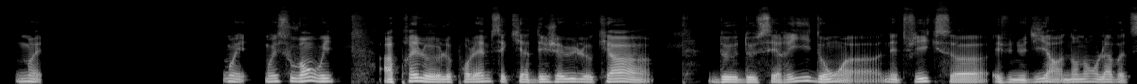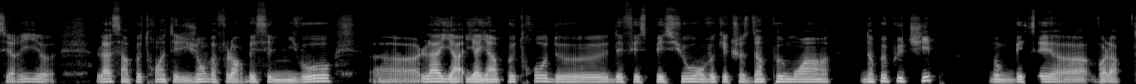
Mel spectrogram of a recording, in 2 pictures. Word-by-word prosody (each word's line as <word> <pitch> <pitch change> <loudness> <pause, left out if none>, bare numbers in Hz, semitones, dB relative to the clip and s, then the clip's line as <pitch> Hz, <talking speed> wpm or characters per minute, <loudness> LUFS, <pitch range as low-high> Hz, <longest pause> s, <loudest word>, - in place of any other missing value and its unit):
Mouais. 135 -1 -1 1.8
Oui. 135 -3 -2
Oui, 135 +1 +2
souvent, 145 +4 +2
oui. 140 -2 +1 0.4
Après, 150 +7 +3
le 130 -6 +5
le 120 +1 +3
problème, 130 +4 0
c'est 120 -4 -3
qu'il 115 - -2
y - - +2
a - - +1
déjà 120 +4 +1
eu 130 +1 +3
le 120 -3 +1
cas 130 -4 +2 0.6
de 115 0 +3
de 105 0 +2
séries 125 +10 0
dont, 125 -3 +2
heu, - - -4 0.3
Netflix, 125 +5 -2
heu, - - +2
est - - -1
venu 105 0 0
dire: 120 +2 -1
«Non 115 +2 0
non, 125 +1 -2
là, 115 +1 +1
votre 120 +2 -5
série, 125 +2 -4
heu, - - -4 0.4
là, 130 - +1
c'est 130 - -5
un - - 0
peu 115 - -3
trop 120 - -4
intelligent, 110 0 -1
il - - -3
va 115 - 0
falloir 105 -1 -1
baisser 110 +1 -1
le 105 - 0
niveau. 120 +9 +2 0.4
Heu, - - -5
là, 135 0 +5
il 125 - +3
y 115 - +5
a 110 - +4
il 115 - 0
y - - +6
a - - +7
il 105 - +4
y - - +5
a - - +5
un - - +4
peu 130 +4 -2
trop 145 0 -2
de 110 -2 +1
d'effets 115 +2 0
spéciaux, 125 +4 -1
on 120 - +3
veut 115 +1 0
quelque 115 0 -3
chose 115 -5 -3
d'un 120 +2 +2
peu 130 +3 0
moins, 120 -1 +1 0.3
d'un 125 +2 0
peu 145 +2 0
plus 145 +2 0
cheap 170 +5 -3 0.5
donc 105 -2 -1
baissez, 125 +2 0
heu, 105 -3 -1
voilà.» - - -1
120 Hz, 205 wpm, -22 LUFS, 110-130 Hz, 1.8 s, a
